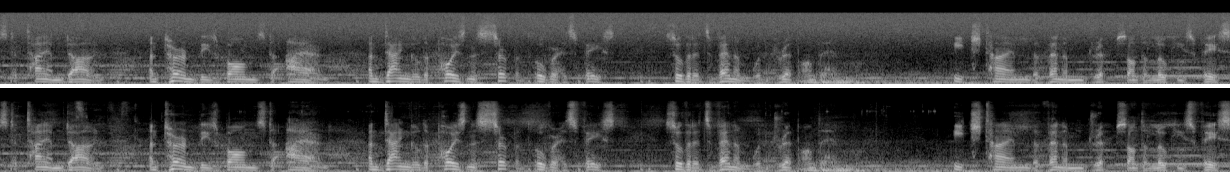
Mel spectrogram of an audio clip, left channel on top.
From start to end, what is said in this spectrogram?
to tie him down and turned these bonds to iron and dangled a poisonous serpent over his face so that its venom would drip onto him. Each time the venom drips onto Loki's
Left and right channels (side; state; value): left; noise; hiss, 5 dB below the sound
